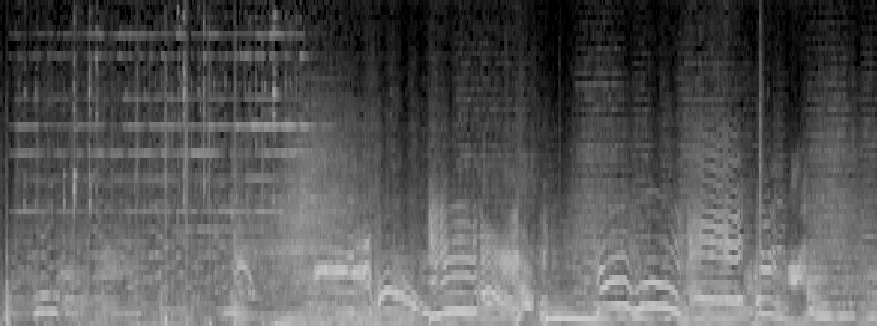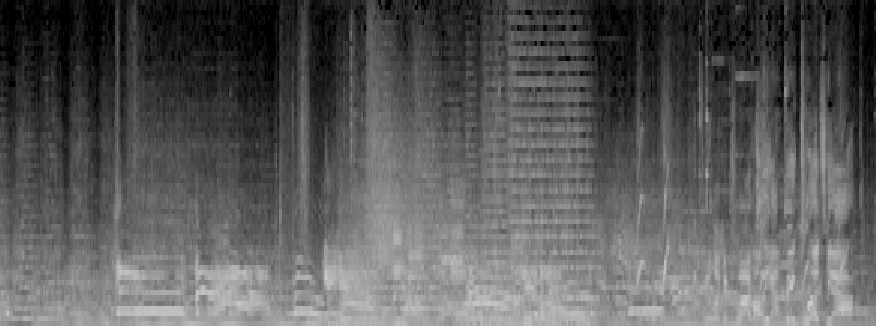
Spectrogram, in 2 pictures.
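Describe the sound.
Cowboys yell and whoop before driving cattle out, with several loud, high, rising-and-falling cries over a steady, busy background that includes voices.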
